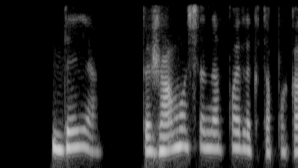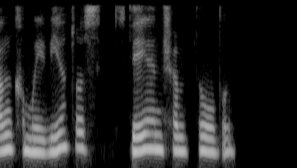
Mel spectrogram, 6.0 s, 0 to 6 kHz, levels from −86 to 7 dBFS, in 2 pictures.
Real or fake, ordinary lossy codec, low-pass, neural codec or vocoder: fake; MP3, 48 kbps; 5.4 kHz; codec, 16 kHz, 2 kbps, FunCodec, trained on Chinese and English, 25 frames a second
